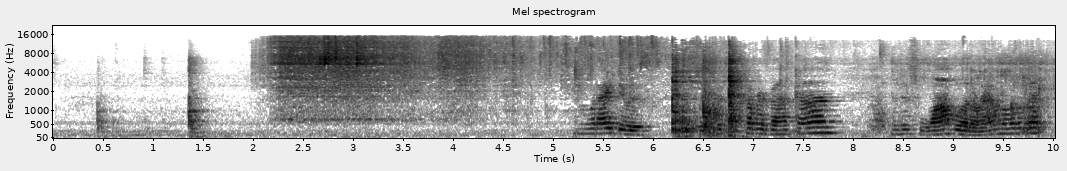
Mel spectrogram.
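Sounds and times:
popcorn kernels poured into hot pan: 2.0s - 6.1s
speech: 5.4s - 10.0s.

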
